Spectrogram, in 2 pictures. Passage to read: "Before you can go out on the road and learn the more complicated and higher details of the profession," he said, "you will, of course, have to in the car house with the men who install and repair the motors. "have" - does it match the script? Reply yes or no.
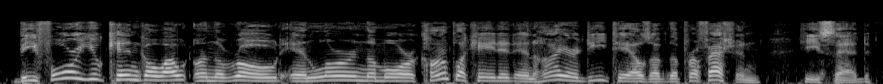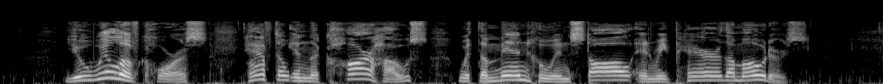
yes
